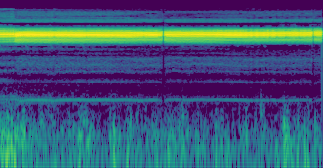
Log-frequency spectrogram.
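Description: A cicada sings a loud, steady, high-pitched buzz that drones on without a break.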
